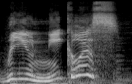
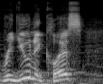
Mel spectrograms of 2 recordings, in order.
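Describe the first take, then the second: First: The middle syllable has an ee sound. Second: The middle syllable has no ee sound. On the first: "but Reuniclus? That doesn't make any sense" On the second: "I call it Reuniclus"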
